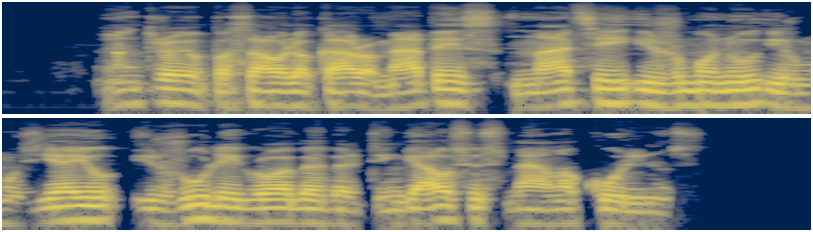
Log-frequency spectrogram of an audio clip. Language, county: Lithuanian, Klaipėda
